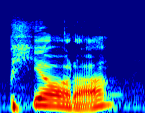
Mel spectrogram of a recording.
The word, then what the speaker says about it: Peora: It's actually a Korean word. A lot of people think it's Italian because Peora was Italian-Korean. But pronounced Peora in Korean meaning, Korean definition of Peora is to blossom.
